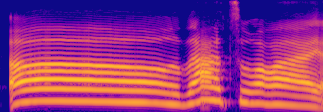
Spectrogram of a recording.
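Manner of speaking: high, loud "oh" of discovery; light up as it clicks; sudden realization. Retold or imitated. Retold moment of realization.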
